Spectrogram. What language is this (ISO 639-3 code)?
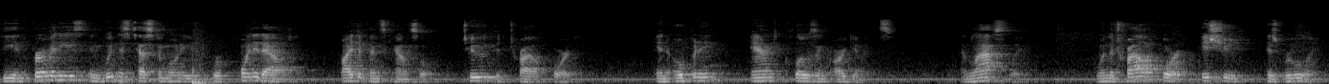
eng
